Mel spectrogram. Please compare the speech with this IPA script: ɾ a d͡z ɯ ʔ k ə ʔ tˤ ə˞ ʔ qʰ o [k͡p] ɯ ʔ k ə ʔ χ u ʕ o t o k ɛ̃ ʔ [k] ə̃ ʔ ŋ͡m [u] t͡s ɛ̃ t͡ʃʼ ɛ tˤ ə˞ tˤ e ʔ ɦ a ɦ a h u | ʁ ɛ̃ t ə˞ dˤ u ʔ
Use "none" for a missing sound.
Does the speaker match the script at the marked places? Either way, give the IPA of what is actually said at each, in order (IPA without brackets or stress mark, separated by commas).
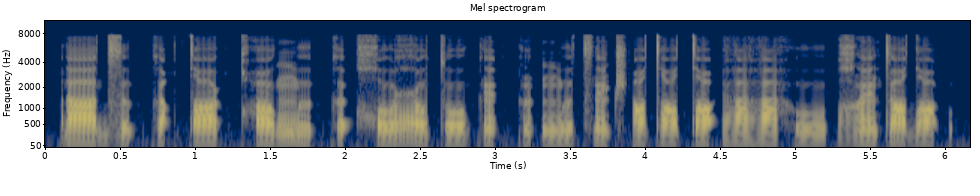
ŋ͡m, k, ɯ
